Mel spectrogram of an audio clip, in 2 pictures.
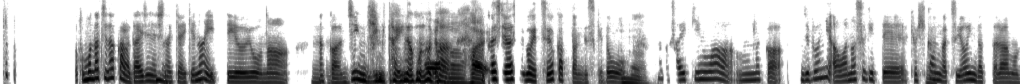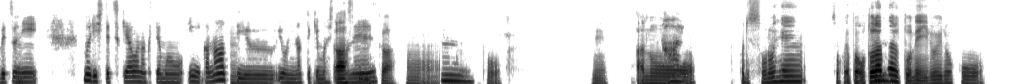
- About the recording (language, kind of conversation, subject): Japanese, podcast, 友だちづきあいで、あなたが一番大切にしていることは何ですか？
- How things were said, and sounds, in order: laughing while speaking: "仁義みたいなものが"; unintelligible speech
